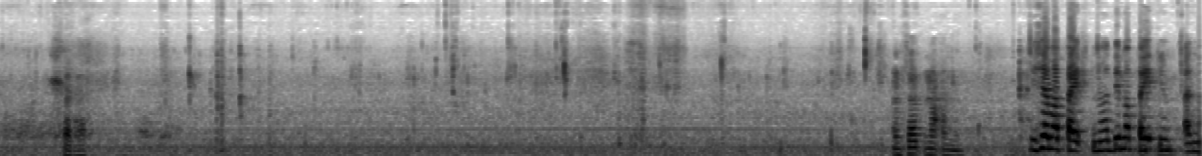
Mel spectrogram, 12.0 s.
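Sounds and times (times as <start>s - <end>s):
close chewing: 2.9s - 9.0s.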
